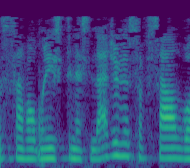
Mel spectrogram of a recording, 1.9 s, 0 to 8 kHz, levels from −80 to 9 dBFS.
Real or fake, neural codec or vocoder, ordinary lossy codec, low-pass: fake; codec, 44.1 kHz, 1.7 kbps, Pupu-Codec; MP3, 24 kbps; 7.2 kHz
